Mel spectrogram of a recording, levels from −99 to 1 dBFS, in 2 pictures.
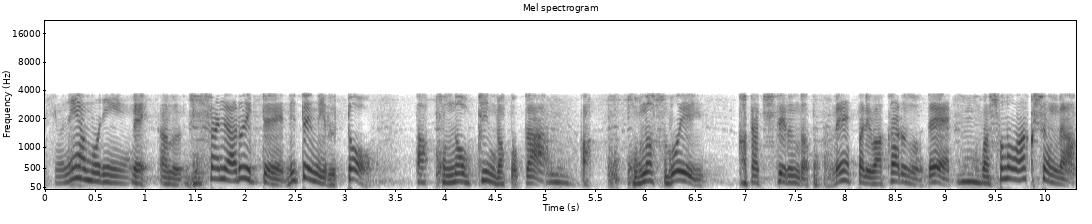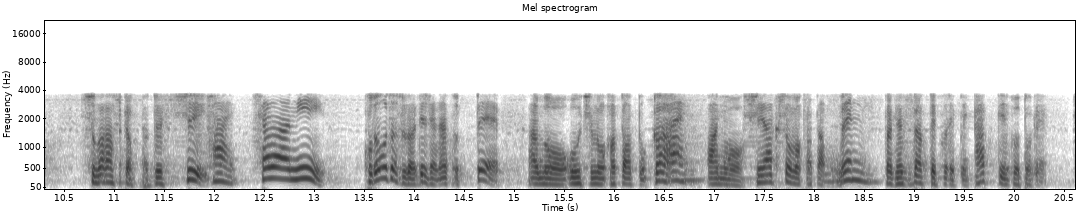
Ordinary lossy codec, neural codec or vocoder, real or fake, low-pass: none; codec, 44.1 kHz, 1.7 kbps, Pupu-Codec; fake; 3.6 kHz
